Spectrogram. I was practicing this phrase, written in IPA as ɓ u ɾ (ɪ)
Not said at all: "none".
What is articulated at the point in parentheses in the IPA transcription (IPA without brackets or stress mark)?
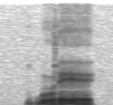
ɪ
